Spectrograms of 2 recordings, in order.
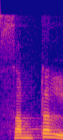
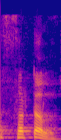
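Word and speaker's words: subtle: सटल [नाक से की जाने वाली आवाज़] सबटल नहीं है। बी के बाद टी अगर स्पेलिंग में आता है तो वहां पर वो ब नहीं बोला जाता है। एम और बी का केस हमने पहले डिस्कस किया है। ये शब्द है सटल।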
